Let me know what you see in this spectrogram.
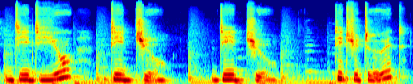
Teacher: а друге слово наступне починається на звук й наприклад did did у цьому випадку що роблять носії д стає також звуком Дж а й в звук в цьому звуці прибирається виходить did you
